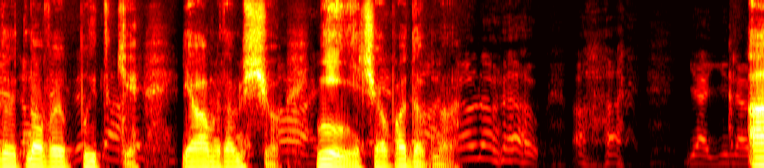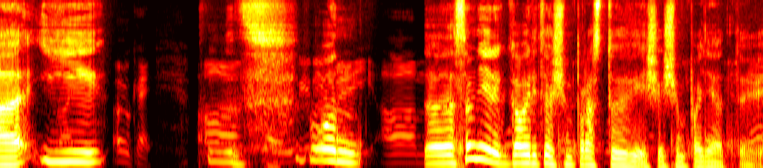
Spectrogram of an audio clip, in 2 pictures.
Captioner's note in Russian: смеется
